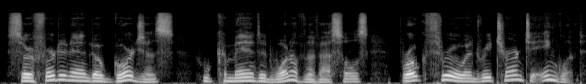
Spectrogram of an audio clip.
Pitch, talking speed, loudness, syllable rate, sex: 150 Hz, 155 wpm, -17 LUFS, 5.2 syllables/s, male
